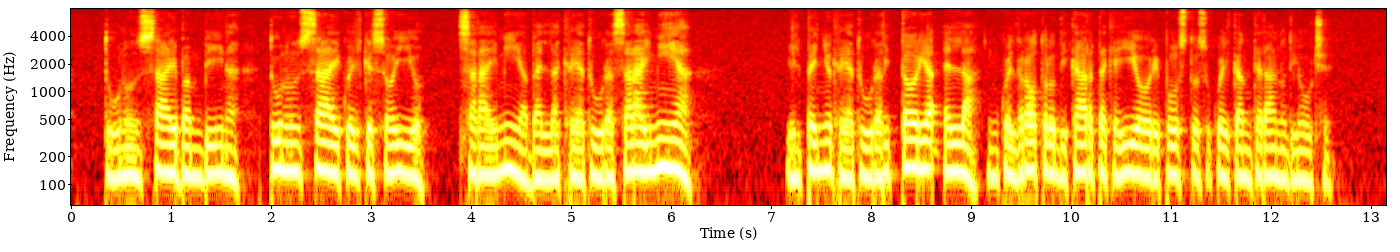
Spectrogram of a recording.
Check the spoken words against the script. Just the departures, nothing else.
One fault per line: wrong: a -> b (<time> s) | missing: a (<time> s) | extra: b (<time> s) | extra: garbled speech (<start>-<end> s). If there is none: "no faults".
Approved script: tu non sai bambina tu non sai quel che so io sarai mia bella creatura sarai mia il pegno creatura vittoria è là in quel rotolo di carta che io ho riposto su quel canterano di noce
no faults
